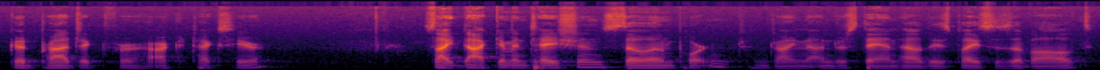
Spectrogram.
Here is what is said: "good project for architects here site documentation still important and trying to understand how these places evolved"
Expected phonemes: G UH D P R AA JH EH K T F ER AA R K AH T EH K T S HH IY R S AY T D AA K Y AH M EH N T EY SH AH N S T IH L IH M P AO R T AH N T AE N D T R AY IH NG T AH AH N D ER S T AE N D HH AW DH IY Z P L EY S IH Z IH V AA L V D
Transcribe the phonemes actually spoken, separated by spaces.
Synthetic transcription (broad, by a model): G UH D P R AA JH EH K T F ER AA R K AH T EH K T S HH IY R S AY T D AA K Y AH M EH N T EY SH AH N S T IH L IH M P AO R T N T N T R AY IH NG T AH AH N D ER S T AE N D HH AW DH IY Z P L EY S IH Z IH V AA L V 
